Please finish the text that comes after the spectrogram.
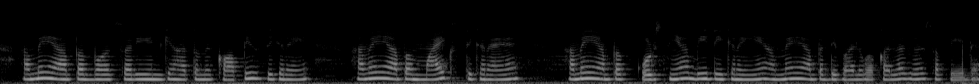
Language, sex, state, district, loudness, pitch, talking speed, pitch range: Hindi, female, Maharashtra, Solapur, -35 LUFS, 235 Hz, 215 wpm, 230-250 Hz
